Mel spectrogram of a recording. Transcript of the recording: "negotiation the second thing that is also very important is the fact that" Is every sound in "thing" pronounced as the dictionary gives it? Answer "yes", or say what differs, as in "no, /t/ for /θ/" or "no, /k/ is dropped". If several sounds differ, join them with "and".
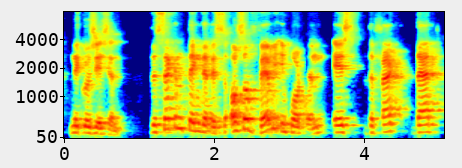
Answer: no, /t/ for /θ/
